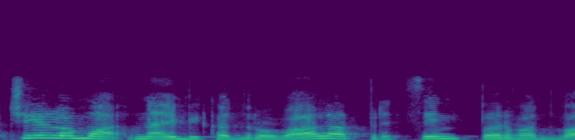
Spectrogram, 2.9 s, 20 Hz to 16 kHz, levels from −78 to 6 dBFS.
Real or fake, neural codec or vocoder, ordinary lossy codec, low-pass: fake; codec, 16 kHz, 4 kbps, FreqCodec, smaller model; Opus, 64 kbps; 7.2 kHz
